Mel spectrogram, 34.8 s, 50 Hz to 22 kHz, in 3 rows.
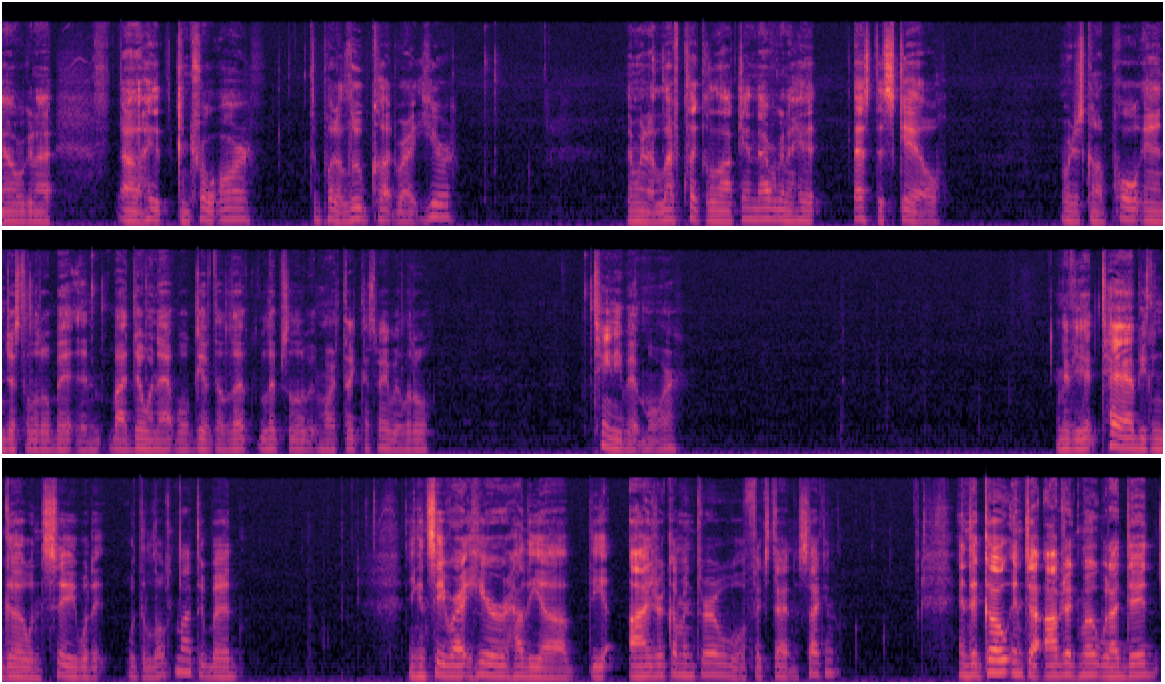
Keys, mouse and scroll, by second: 2.8 ctrl+r, 8.5 s, 13.3-15.2 middle drag, 15.6 s, 17.5-19.4 drag, 18.1-19.5 middle drag, 23.1 Tab, 24.1 middle click, 26.9 Tab, 27.3 Tab.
